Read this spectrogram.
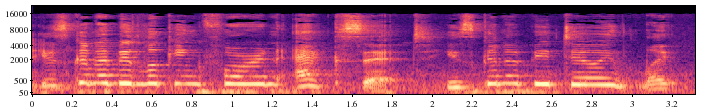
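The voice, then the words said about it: Convincing put-on accent. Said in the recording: “that's a really good accent ... That was beautiful.”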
